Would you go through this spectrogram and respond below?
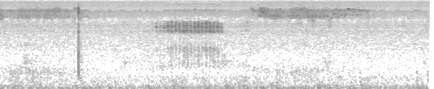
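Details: Domestic cat making a strange rhythmic noise from its mouth, heard quietly here as a low, continuous, purr-like rumble without clear breaks, with faint hiss in the background.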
